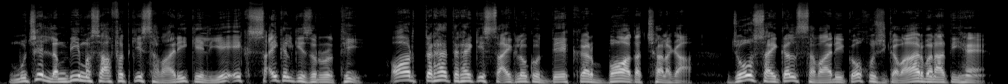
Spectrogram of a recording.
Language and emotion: Urdu, happy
